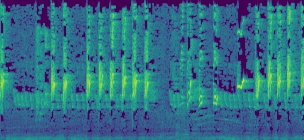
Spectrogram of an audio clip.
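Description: A male kolibri ninja (konin) sunbird calling in its cage: a fast series of sharp, high chirps, several a second, broken by short buzzy trills.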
